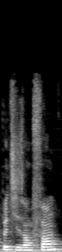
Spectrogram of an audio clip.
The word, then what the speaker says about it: petits-enfants: Leurs petits-enfants avec un S qui ne se prononce pas.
